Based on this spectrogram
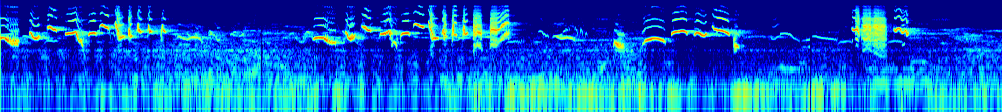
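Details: Oriental magpie-robin (kacer) singing in bursts of sharp rising and falling whistles and quick rattling notes, separated by short pauses, used as a lure to get a quiet kacer singing; faint low background hum.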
